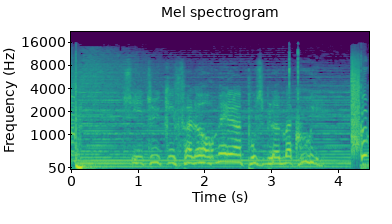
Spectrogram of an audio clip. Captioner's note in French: clic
